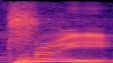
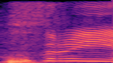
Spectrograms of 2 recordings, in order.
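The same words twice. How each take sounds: First: The word begins with a hard t sound. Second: The word begins with a soft th sound. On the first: The speaker calls it wrong. "and not" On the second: The speaker calls it right. "pronounce the th sound correctly"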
